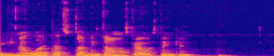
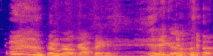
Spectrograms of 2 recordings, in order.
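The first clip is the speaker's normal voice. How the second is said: laughing; 7 semitones higher, slower than usual. Real, not acted. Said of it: "laughing at herself".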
